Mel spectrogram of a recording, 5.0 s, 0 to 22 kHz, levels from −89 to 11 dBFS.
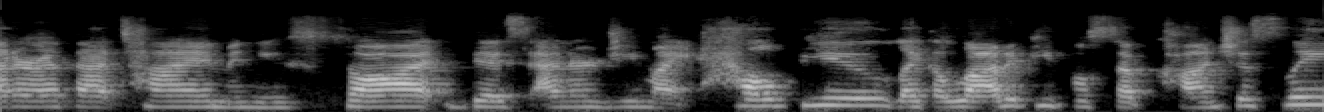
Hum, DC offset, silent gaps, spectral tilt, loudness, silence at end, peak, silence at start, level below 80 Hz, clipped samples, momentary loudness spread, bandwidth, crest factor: none; under 0.1%; none; -2.5 dB/octave; -21 LUFS; 0 s; -4 dBFS; 0 s; -66 dBFS; under 0.1%; 11 LU; 12.5 kHz; 18 dB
